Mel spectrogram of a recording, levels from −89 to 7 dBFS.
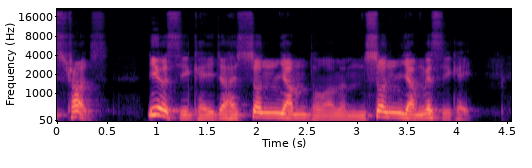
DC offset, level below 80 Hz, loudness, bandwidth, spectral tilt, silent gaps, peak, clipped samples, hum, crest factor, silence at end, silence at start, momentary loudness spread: under 0.1%; -66 dBFS; -22 LUFS; 19.5 kHz; -6.5 dB/octave; none; -8 dBFS; under 0.1%; none; 14 dB; 0.45 s; 0 s; 10 LU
